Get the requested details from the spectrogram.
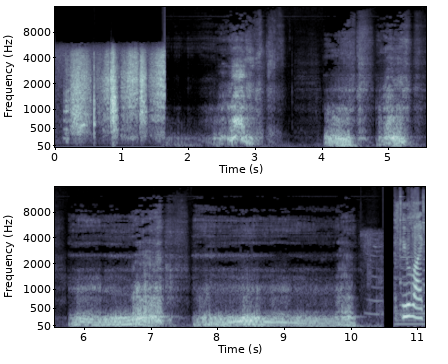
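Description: A polar bear gives deep, rasping growls and drawn-out roars in repeated bursts.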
